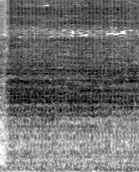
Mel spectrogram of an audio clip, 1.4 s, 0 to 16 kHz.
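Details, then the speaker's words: PBL Industries FP12 fuel transfer pump on a Weekend Warrior LE3305 trailer, after repairing gears that stuck and blew fuses: an even, steady high whirr with no grinding, and it is pumping fine. "mean it sounds like it's pumping fine"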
